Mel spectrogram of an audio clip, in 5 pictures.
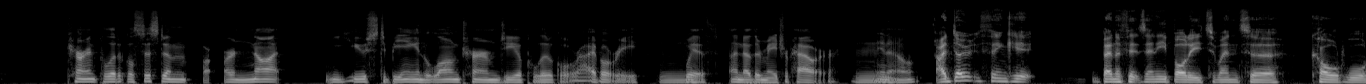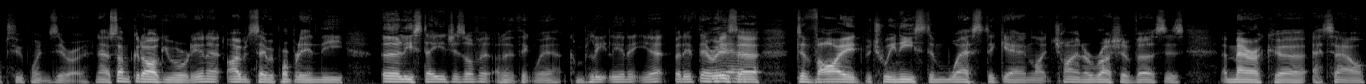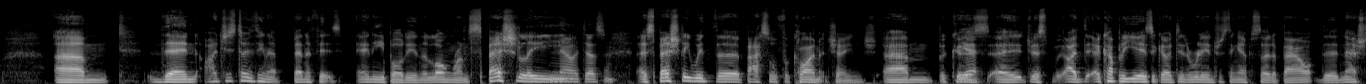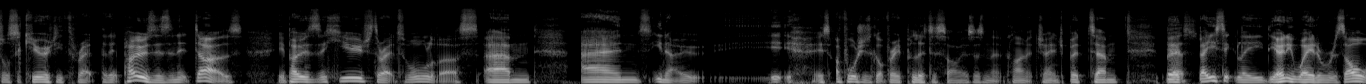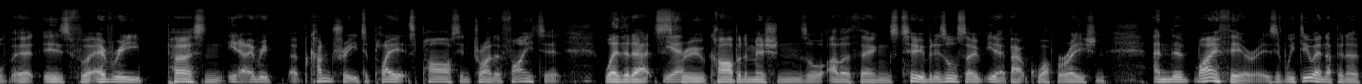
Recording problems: none

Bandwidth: 14.5 kHz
